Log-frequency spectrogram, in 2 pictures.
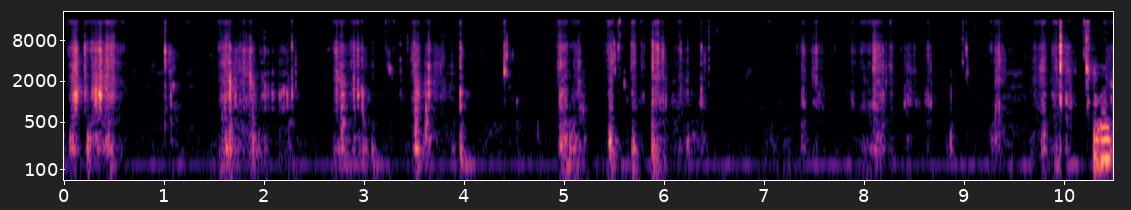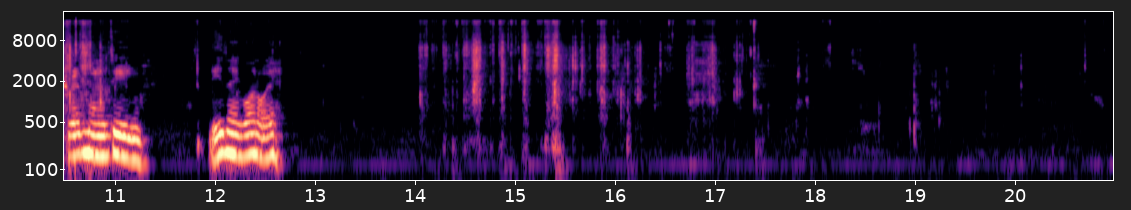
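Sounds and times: chewing crunchy frozen grapes: 0.0s - 12.0s, 14.0s - 20.9s.

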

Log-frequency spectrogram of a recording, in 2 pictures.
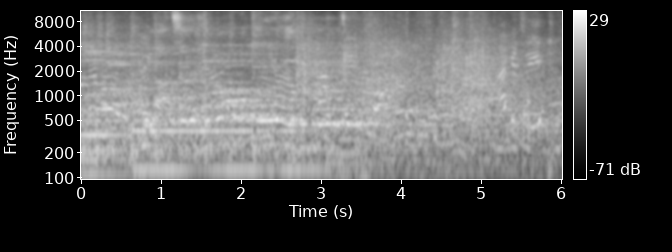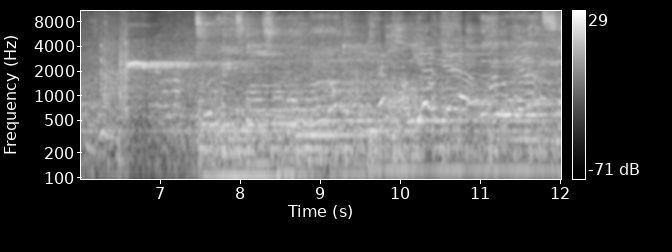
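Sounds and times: crowd voices: 0.0s - 12.0s
referee's whistle blast: 6.6s - 7.5s.

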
